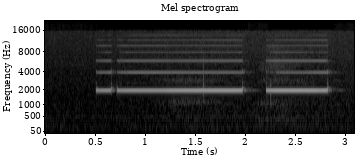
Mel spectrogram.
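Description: Two solid high beeps from the continuity tester, each lasting over half a second, mean the transistor legs are shorted together.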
